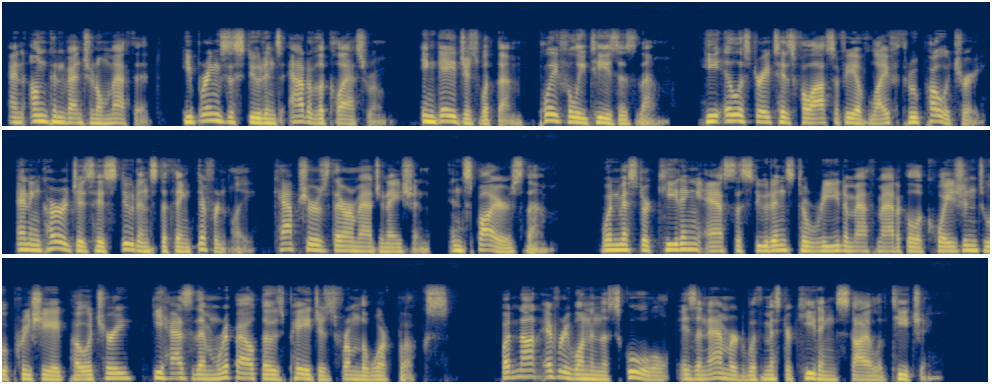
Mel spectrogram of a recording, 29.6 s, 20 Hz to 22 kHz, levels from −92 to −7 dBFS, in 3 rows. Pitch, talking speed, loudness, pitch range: 145 Hz, 150 wpm, -21 LUFS, 130-165 Hz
